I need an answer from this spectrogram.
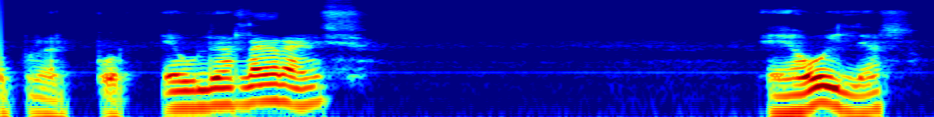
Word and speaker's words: Euler: Como yo voy a resolver esto usando ecuaciones de Eulers la Granche. Las ecuaciones de Euler Lagranch me dicen, aquí voy a poner por Euler la Granche. Eoiler como en realidad se pronuncia.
